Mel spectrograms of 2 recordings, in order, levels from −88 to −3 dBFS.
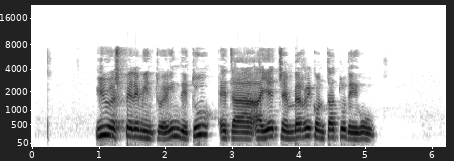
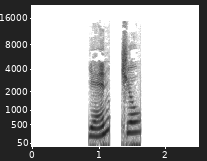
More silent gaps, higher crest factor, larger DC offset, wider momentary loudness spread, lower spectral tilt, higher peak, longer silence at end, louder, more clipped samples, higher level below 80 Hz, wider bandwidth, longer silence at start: second, none vs 1.18-1.34 s; second, 12 dB vs 20 dB; neither; second, 4 LU vs 11 LU; first, -6.5 dB/octave vs -3 dB/octave; about the same, 0 dBFS vs -2 dBFS; first, 1.1 s vs 0.85 s; first, -12 LUFS vs -20 LUFS; neither; second, -58 dBFS vs -48 dBFS; second, 7.8 kHz vs 15 kHz; about the same, 0.95 s vs 0.85 s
